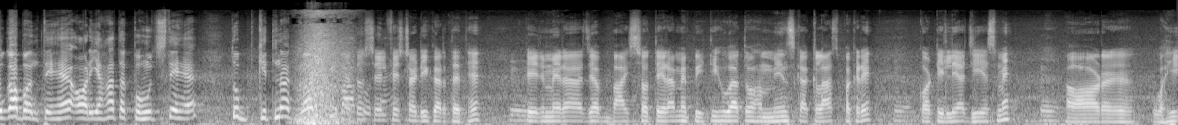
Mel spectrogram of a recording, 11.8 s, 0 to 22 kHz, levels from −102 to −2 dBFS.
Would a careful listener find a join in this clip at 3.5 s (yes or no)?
yes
